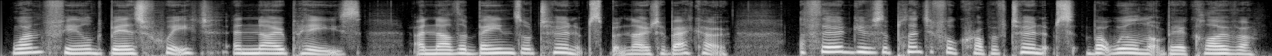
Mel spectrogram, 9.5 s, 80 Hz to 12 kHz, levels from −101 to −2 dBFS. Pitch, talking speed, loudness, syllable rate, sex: 200 Hz, 170 wpm, -17 LUFS, 4.6 syllables/s, female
